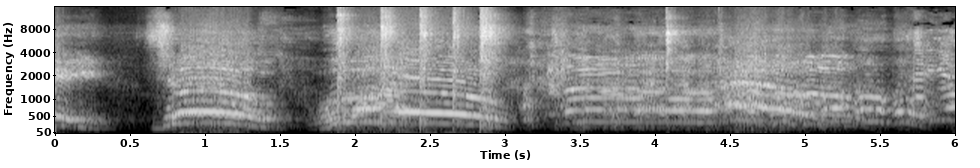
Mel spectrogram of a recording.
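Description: A group of people shouting a countdown in unison, with several sharp pops of a paintball gun firing in quick succession about two seconds in, followed by continuous excited shouting and yelling.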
